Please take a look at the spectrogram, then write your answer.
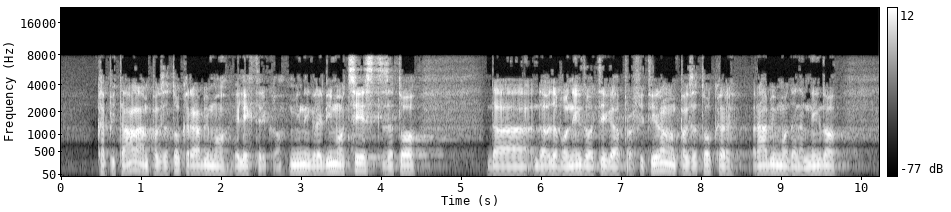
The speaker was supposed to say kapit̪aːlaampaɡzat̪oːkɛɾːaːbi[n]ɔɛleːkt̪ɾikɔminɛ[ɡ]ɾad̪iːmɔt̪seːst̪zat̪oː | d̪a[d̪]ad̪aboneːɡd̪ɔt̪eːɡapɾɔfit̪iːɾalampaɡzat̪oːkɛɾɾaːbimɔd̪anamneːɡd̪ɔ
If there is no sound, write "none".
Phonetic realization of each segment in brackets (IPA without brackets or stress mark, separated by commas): m, ɡ, d̪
